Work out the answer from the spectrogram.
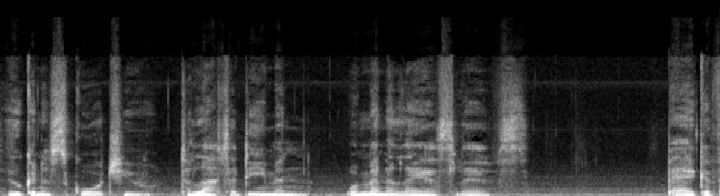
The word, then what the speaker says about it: Lacedaemon: It's spelled like lace demon. But that is probably not how it's pronounced.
